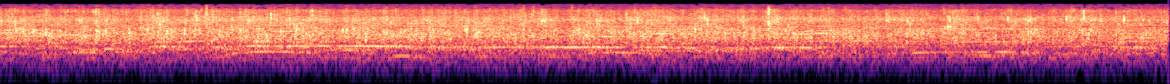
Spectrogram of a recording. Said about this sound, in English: I want you to applaud them. Come on, do better than that.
